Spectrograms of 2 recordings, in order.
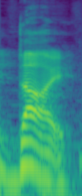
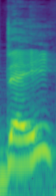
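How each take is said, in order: First: The vowel sounds close to eye. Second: The vowel is a plain ay sound. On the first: "day deviendrait die" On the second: "le son de voyelle A, comme dans day"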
